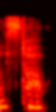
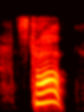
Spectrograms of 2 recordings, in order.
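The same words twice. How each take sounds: First: Quiet stop. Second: Loud, high, sudden stop; sharp command. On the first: Streamer telling someone to stop, quietly. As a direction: say it softly, almost to yourself. First telling-off, under the breath. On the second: Streamer telling someone to stop, forcefully. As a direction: order them firmly to quit. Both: Real, not acted.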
